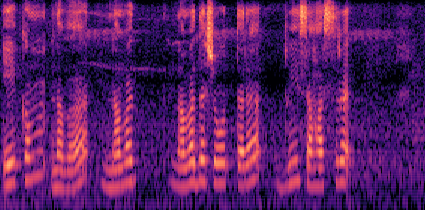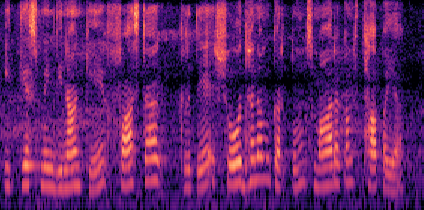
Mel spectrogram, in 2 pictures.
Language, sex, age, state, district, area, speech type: Sanskrit, female, 18-30, Tamil Nadu, Madurai, urban, read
